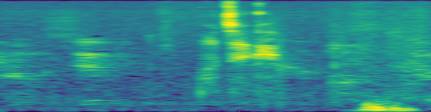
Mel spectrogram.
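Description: A few faint whispered sounds, then a low rumble of the phone being handled near the end.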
